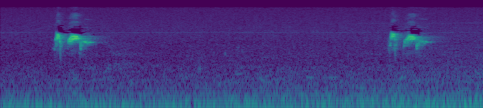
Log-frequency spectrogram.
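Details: Lang Son decoy red-whiskered bulbul calling to draw in wild birds, repeating the same quick two-note whistled phrase twice, roughly three and a half seconds apart, with steady low rumble between.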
